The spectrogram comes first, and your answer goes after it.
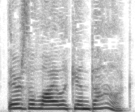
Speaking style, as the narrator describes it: Helen cried

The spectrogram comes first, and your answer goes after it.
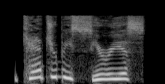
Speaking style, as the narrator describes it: I cried shrilly

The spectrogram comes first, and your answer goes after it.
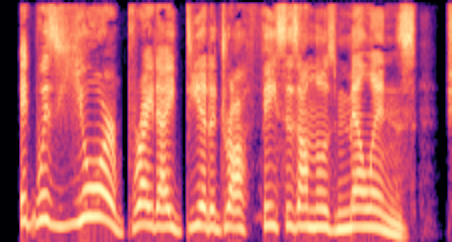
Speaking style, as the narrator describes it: she snarled

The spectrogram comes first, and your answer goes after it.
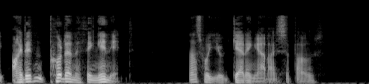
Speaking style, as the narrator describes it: Blore said angrily

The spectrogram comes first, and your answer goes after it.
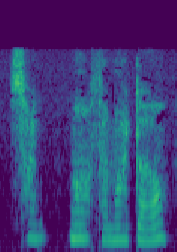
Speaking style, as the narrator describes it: whispered

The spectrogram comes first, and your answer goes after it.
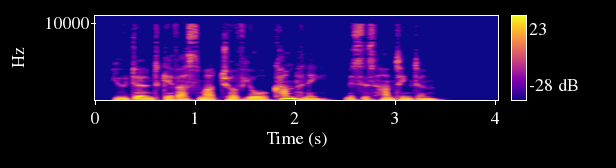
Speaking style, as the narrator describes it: observed after a brief pause

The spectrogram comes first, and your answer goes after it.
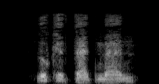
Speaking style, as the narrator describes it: he whispered to Ralph

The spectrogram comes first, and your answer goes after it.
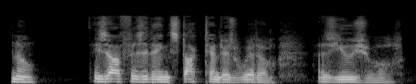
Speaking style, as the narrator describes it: Jean said with a sigh

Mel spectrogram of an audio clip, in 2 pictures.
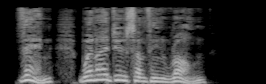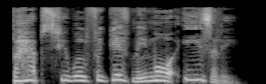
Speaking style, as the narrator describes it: she said earnestly

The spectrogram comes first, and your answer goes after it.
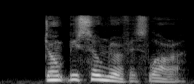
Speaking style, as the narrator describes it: Ma murmured as if she were half asleep

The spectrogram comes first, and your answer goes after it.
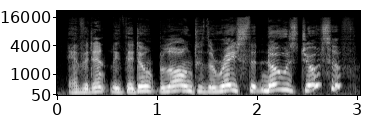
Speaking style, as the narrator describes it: laughed Gilbert

